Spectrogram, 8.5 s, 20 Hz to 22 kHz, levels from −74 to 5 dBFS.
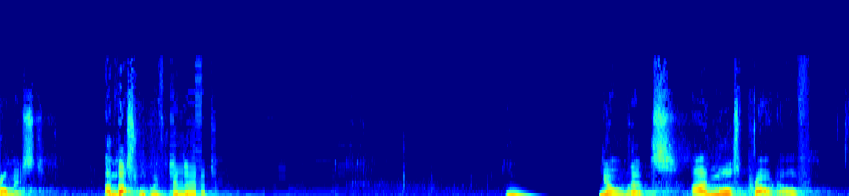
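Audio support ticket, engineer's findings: Robotic sound from repeated short buffers, 1.7 to 3.55 s. Rigid metallic 100 Hz buzz over the sound, which fits a 10 ms block replayed over and over. Most of this stretch is repeats, with the real audio between them skipped. Receiver likely starved of input.

Call audio freeze, 5.11 to 6.01 s. Last sound is held and decays, then 550 ms of silence. Jitter buffer ran dry, likely from packets stalled in transit. Playback resumes where it stopped, nothing lost, 878 ms of delay added.

Skip ahead, 6.29 to 6.32 s. Abrupt forward jump with only a 6 ms fill at the join. About 0.7 s of audio dropped, either in transit or by the jitter buffer discarding on overflow, which cancels roughly that much of the delay built up at the freeze.

Jitter buffer slow-down, 6.96 to 8.41 s. Sound drawn out, playing at 93% speed with pitch unchanged. Receiver repeats single pitch periods and pause fragments to rebuild its reserve after the skip, adding 104 ms in total.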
